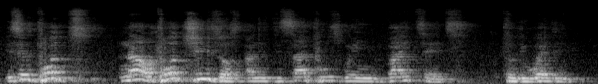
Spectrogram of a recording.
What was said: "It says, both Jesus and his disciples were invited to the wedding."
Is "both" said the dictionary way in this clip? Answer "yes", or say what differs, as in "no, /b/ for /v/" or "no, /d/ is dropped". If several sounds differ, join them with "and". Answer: no, /t/ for /θ/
